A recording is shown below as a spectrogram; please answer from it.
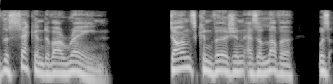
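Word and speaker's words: Donne: He summed up the sorrows of the situation in the famous linear line which has some additional interest as suggesting the correct pronunciation of his name. John Don and Don undone.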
